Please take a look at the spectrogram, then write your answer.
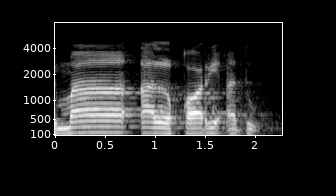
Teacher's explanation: Maka dari segi ilmi tajwid, maka tidak ada perbedaan dengan yang pertama al-qari'atu mal qari'atu, hanya ditambah dengan ma. Dan ma di sini meskipun ada alif, namun tidak dibaca mat tabi'i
